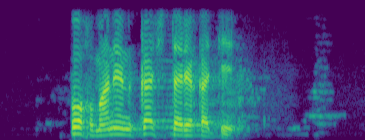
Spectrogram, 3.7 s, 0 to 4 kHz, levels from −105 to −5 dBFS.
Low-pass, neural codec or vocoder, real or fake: 3.6 kHz; none; real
